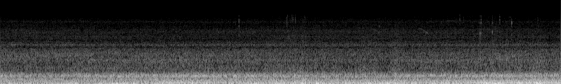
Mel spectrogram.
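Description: A 2018 Honda Goldwing DCT motorcycle rides along with its engine giving a steady, loud low rumble, mixed with continuous wind and road noise from close by.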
